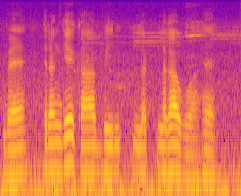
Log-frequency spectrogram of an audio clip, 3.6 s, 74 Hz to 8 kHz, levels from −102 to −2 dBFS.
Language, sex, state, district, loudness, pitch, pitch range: Hindi, male, Haryana, Charkhi Dadri, -17 LUFS, 120 Hz, 110-125 Hz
